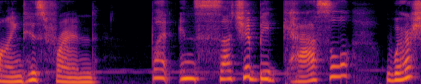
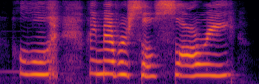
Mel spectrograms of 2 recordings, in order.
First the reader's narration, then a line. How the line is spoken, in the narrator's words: whimpered Clunky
